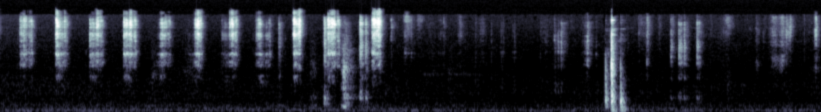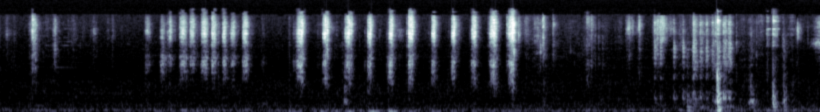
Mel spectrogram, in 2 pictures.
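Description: Faint, quick strokes of a hobby blade scraping a white styrene plastic model part, about three or four a second in spells, taking down a raised spot to get the surface flat. A single sharp knock about six seconds in.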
